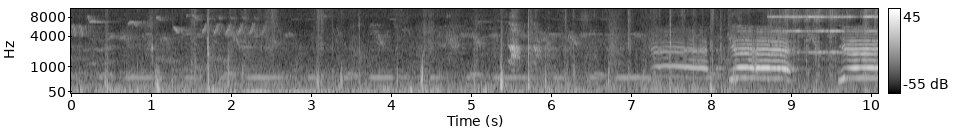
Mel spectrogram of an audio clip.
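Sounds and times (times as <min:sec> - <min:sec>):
football kicked and bouncing: 0:00.3 - 0:02.3, 0:05.3 - 0:08.3.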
